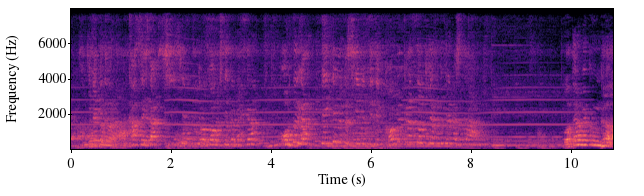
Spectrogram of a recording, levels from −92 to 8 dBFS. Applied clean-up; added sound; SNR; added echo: none; Trumpet; 18 dB; reverberation time 0.7 s.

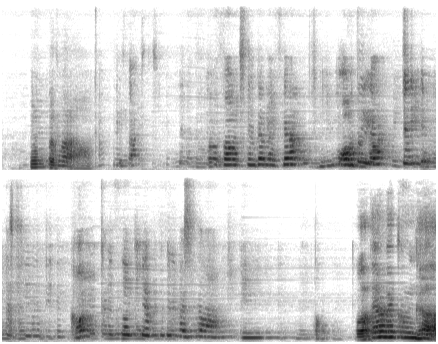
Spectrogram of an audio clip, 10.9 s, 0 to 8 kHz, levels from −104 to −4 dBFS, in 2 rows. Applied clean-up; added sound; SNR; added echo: neural mask model DeepFilterNet 3.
